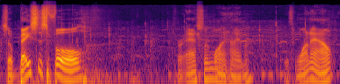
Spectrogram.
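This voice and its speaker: A man doing easygoing, joking play-by-play for a local softball game from an outdoor ballpark. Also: sing-song, slow pace, a little hiss or hum. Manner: easygoing, joking, calls pitches plainly. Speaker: play-by-play announcer.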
